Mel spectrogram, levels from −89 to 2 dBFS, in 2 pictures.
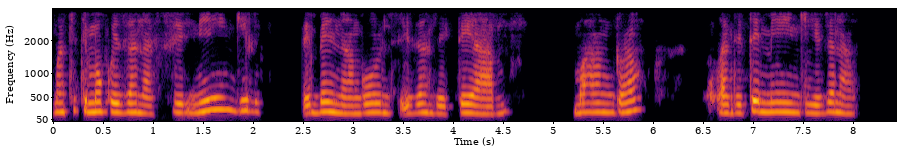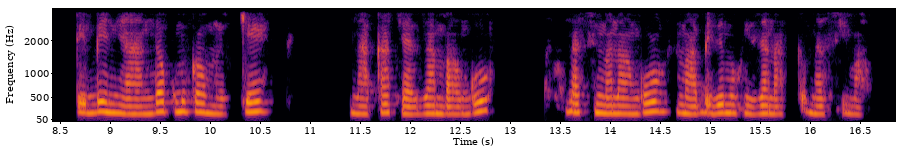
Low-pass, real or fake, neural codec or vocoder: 3.6 kHz; fake; codec, 16 kHz, 4.8 kbps, FACodec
